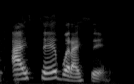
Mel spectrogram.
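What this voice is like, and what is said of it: Imitates another person's voice. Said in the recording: “in my Nene Leakes voice”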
